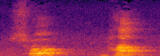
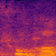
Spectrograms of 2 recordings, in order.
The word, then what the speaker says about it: সভা: আমরা সভা উচ্চারণ করব কিন্তু শোভা করবো না।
